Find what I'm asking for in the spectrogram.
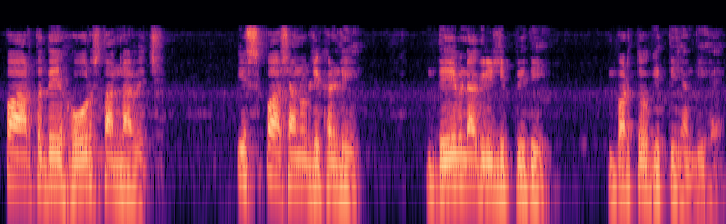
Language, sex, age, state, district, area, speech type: Punjabi, male, 45-60, Punjab, Mansa, rural, spontaneous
